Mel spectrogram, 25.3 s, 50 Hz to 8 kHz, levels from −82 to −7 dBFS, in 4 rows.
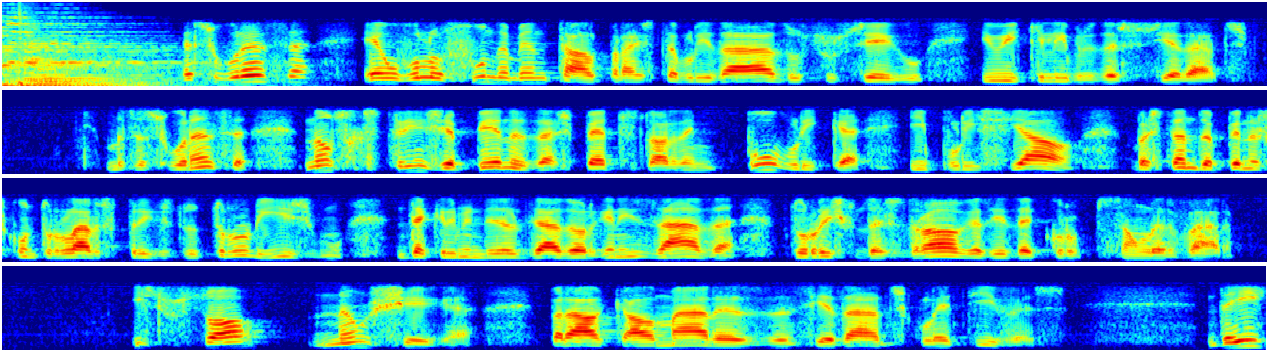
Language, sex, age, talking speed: Portuguese, male, 50-69, 140 wpm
